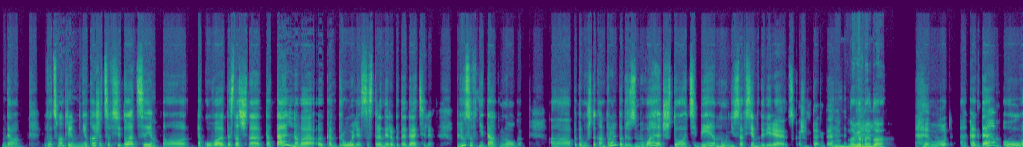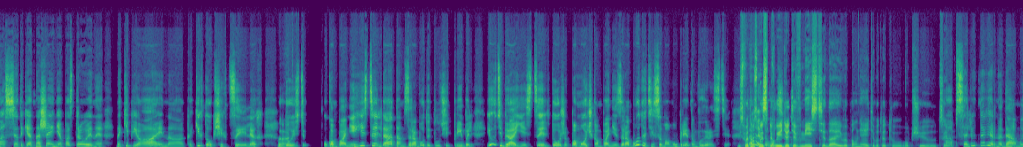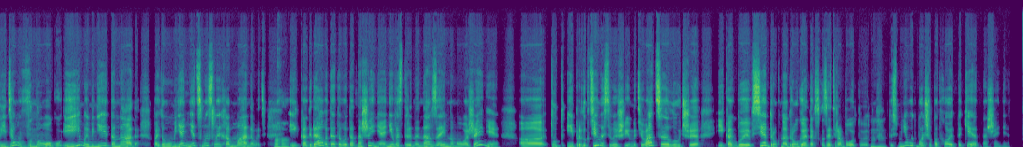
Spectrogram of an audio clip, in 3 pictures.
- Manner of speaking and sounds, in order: laughing while speaking: "скажем так"; chuckle; tapping
- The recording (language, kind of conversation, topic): Russian, podcast, Что вы думаете о гибком графике и удалённой работе?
